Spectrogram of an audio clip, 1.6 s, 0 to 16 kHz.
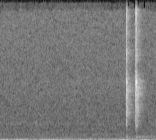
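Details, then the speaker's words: Cambridge Audio Minx Air 100 speaker with no power, opened and powered on the bench: rhythmic sharp relay-like clicks with no lights; switched-mode power supply failing to start, cycling off and retrying. "Rhythmic clicking. I think you can. And interestingly enough, there's no flashing lights or anything else. So, that's the problem as reported."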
